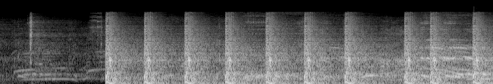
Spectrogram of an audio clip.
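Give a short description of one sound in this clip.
A pistol fires shot after shot in quick, regular bursts.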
